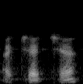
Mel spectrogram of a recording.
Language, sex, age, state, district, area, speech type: Urdu, male, 45-60, Delhi, Central Delhi, urban, conversation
